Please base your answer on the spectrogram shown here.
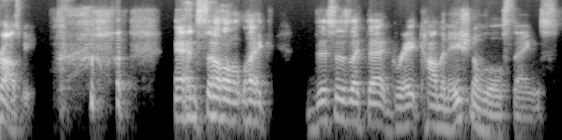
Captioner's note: laughs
